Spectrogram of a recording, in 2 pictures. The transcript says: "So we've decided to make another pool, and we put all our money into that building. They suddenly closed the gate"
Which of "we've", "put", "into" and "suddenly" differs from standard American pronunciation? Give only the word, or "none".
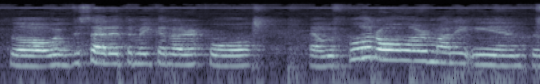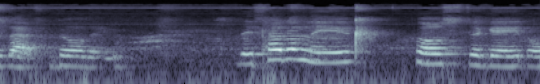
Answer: none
